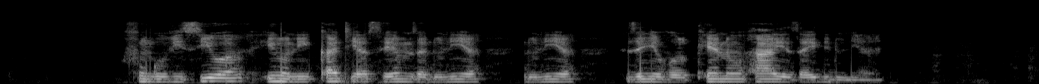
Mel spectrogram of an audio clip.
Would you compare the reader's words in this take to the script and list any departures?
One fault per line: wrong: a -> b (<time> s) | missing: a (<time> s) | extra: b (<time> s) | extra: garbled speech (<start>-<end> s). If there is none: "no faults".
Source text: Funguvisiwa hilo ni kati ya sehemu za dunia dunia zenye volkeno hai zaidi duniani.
no faults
